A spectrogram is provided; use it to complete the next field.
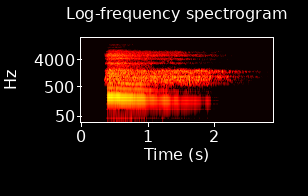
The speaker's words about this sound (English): you're going to inhale for 10. And you hold it. And then you exhale.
